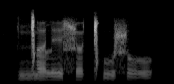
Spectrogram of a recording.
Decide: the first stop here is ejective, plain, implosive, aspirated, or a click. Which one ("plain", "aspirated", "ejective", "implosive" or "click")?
click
